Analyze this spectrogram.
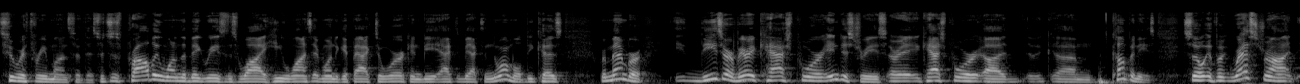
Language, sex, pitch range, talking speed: English, male, 130-185 Hz, 215 wpm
